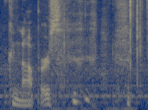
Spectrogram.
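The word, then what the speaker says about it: Knoppers: the same thing FY the K is not silent yeah it tells you right there how it's pronounced it's pronounced car not hers kanaa purse it looks like the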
